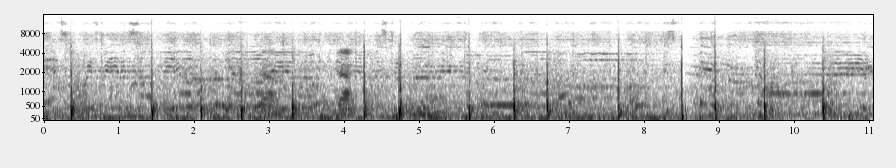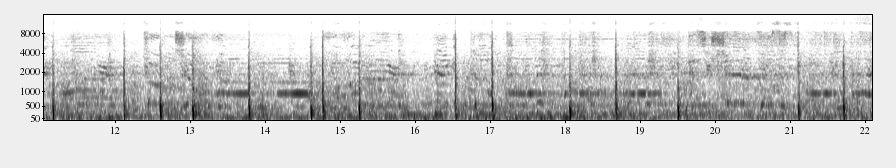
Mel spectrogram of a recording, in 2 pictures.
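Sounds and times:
fireworks bursting with bangs: 0:00.0 - 0:22.0
music playing: 0:00.0 - 0:22.0.

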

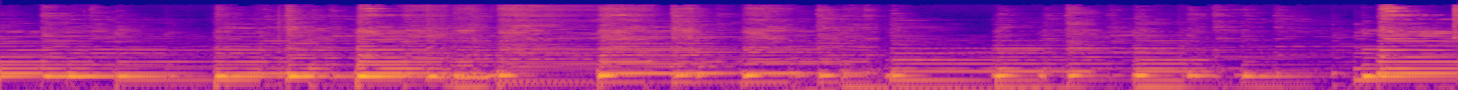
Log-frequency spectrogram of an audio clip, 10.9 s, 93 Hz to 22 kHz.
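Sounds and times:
acoustic guitar plucked: 0:00.0 - 0:10.9.

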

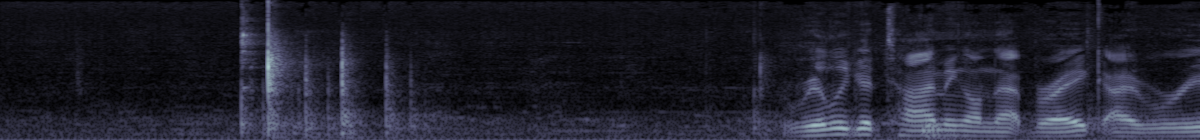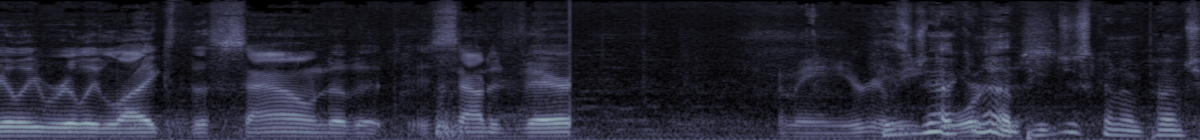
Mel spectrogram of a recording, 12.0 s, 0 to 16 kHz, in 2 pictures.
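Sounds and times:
cue ball cracking into rack: 0:01.2 - 0:02.2
pool balls clicking: 0:01.2 - 0:02.3.

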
